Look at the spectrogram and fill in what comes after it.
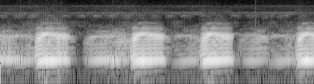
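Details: Rain-time chorus of banded bullfrogs and frogs from a rice-field village setting: loud, cow-like, buzzy harmonic calls roughly every second. A softer second caller fills the gaps between the stronger voice's notes.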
